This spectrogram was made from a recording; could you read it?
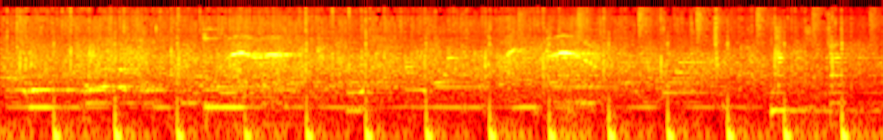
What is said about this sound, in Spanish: Style Force, un fuerte aplauso, por favor.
